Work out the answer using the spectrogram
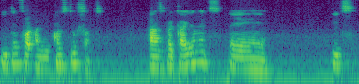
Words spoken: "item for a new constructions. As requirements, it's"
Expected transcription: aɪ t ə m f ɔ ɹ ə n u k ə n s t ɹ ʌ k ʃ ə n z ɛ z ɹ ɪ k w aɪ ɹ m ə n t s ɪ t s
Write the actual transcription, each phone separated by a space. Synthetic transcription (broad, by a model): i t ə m f ɔ ɹ ə n u k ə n s t ɹ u k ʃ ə n s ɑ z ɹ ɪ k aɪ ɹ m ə t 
